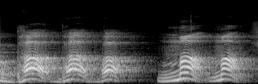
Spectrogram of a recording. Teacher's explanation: ओष्ठ व्यंजन मतलब होठ को टच कर रहे हैं, होठ को स्पर्श कर रहे हैं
